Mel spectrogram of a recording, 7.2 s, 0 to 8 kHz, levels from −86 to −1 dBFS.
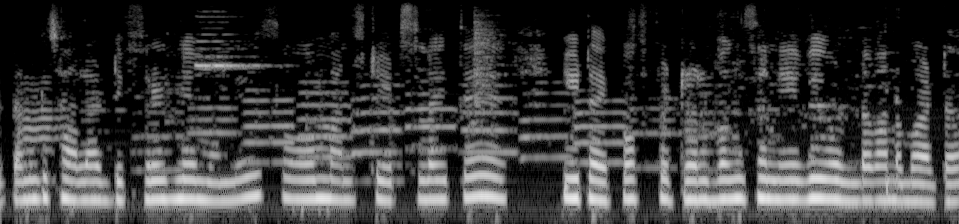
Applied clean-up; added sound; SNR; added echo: classical method spectral subtraction.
